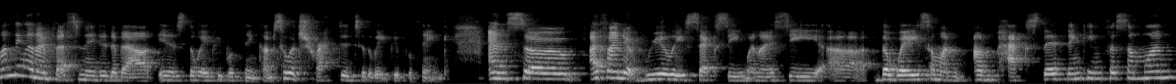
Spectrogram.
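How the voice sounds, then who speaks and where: A woman with an Australian accent speaks in a fairly high voice with lively intonation and hardly any pauses. Noticeable background noise runs under her speech. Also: moderate pace. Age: 50s. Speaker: keynote speaker and leadership coach. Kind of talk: interview. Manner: animated.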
